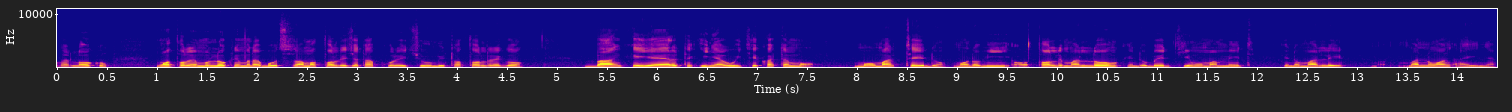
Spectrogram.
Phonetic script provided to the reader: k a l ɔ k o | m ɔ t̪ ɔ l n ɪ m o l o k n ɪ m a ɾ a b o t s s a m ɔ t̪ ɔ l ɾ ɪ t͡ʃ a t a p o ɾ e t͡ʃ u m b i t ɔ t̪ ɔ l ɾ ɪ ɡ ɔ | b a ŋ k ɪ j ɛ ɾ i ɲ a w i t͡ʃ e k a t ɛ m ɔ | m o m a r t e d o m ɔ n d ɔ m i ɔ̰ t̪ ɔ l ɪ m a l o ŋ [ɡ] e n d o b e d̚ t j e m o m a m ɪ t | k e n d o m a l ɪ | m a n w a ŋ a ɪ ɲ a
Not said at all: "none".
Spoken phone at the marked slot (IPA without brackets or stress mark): k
